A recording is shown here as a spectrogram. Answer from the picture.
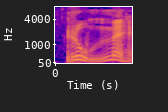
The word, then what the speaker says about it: Romme: Folk i Romme blir arga på att vi stockholmare kommer dit och tar deras pister, deras pyttepanna och uttalar deras ort fel. Romme heter det.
